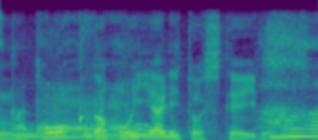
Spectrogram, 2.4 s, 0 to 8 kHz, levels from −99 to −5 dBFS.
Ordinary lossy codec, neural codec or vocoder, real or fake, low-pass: none; codec, 44.1 kHz, 7.8 kbps, Pupu-Codec; fake; 7.2 kHz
